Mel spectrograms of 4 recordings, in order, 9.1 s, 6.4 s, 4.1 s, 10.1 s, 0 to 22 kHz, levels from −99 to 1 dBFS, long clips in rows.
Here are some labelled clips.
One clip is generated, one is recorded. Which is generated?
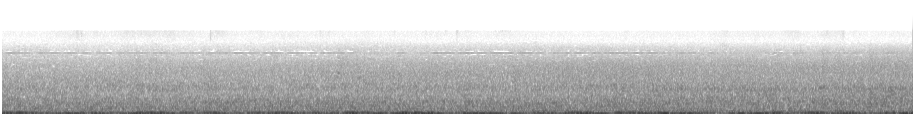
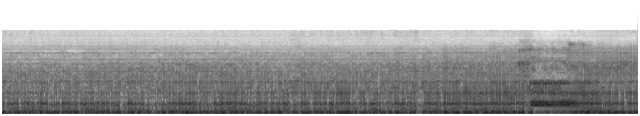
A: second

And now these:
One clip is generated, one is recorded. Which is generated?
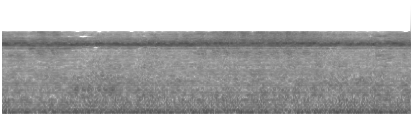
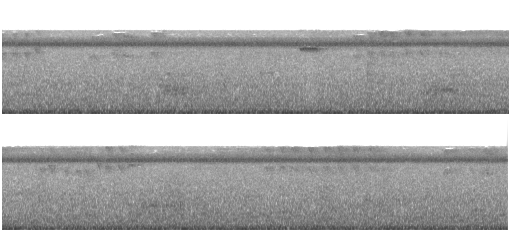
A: first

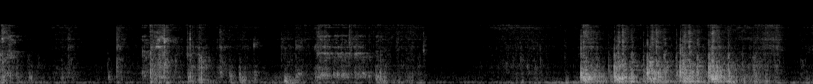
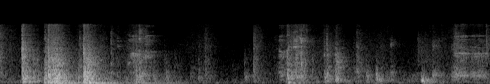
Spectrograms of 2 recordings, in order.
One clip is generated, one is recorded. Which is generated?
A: first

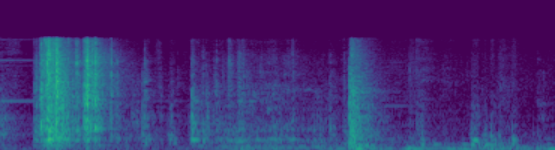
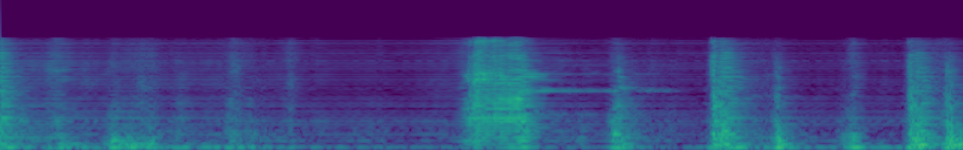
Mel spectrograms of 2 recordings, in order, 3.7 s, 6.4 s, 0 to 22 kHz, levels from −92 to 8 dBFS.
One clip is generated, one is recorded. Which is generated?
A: second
